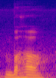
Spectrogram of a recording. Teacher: हिंदी की स्पर्श घोष महाप्राण ओष्ठ व्यंजन ध्वनि है, तो वह है बह।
